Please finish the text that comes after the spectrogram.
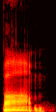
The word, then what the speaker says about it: bomb: bomb say Mom Mom okay just Mom with a B at the beginning bomb bomb yeah this is the same thing and with with the ing bombing bombing yeah oh God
